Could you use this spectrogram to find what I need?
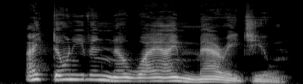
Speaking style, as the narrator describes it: Exasperated by Hermann's arguments, Anna groaned

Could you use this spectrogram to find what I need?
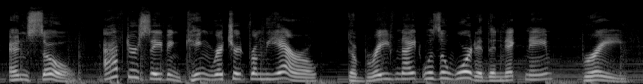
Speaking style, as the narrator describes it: Dad said loudly

